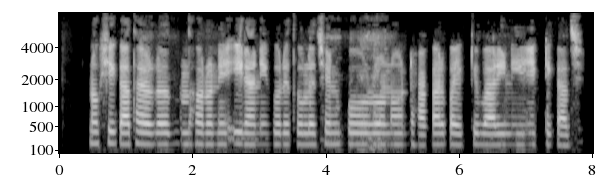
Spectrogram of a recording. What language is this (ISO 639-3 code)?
ben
